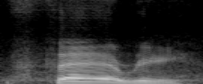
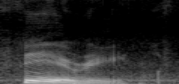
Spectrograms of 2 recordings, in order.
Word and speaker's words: theory: he meant mentor and also theory which should have been theory theory to rhyme with ear like my big ears I think one point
